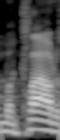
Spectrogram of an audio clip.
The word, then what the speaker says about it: McLeod: McLeod is spelled M-C-L-E-O-D, not like cloud like up in the sky.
